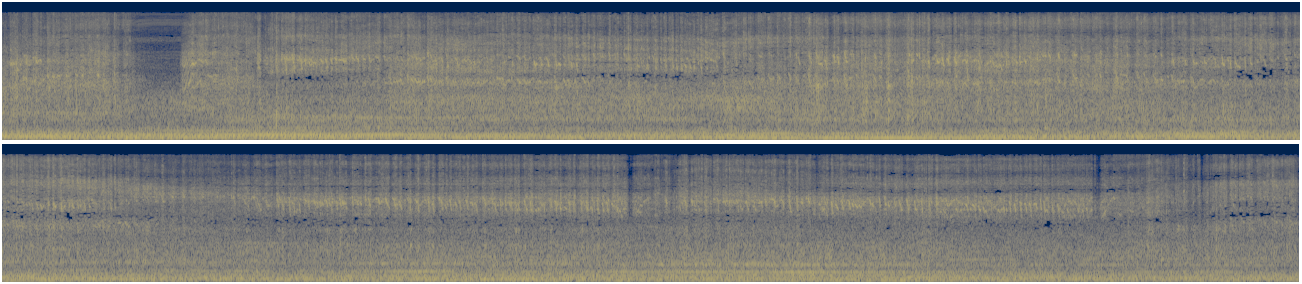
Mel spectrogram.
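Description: Small electric motor and gears of a toy RC rock-crawler buggy running steadily.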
